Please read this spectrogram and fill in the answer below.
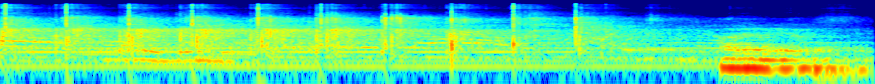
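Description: Harmonium holding a steady chord while hands clap in an even rhythm, about three claps a second. A man's voice comes in near the end.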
